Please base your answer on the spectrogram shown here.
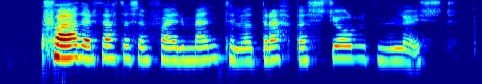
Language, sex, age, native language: Icelandic, female, 12, Icelandic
